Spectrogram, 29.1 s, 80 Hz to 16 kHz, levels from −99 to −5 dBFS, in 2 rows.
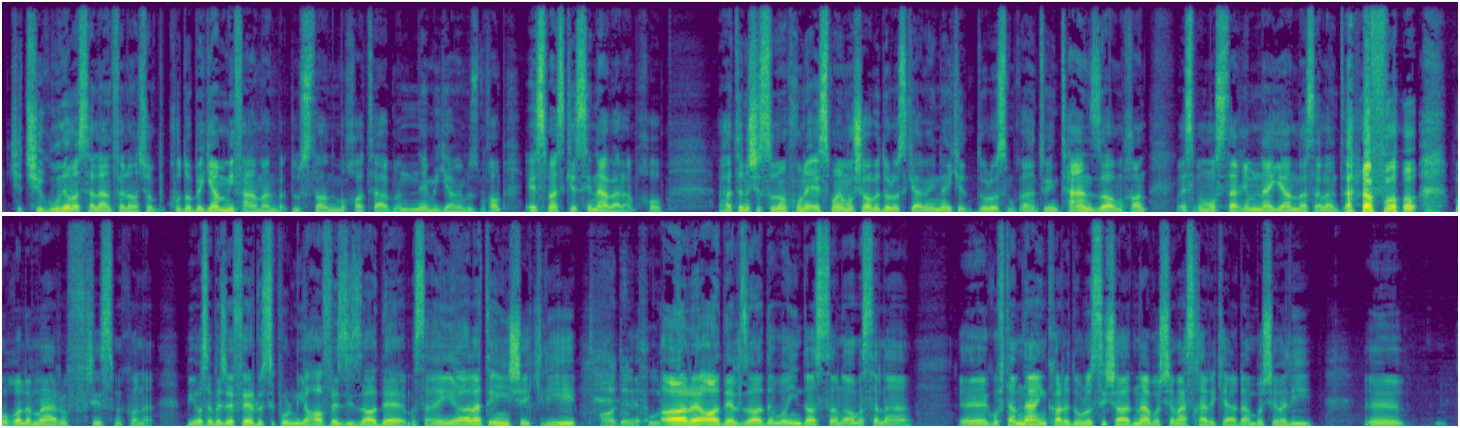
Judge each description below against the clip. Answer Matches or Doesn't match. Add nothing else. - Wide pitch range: Doesn't match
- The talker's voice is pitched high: Doesn't match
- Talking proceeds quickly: Matches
